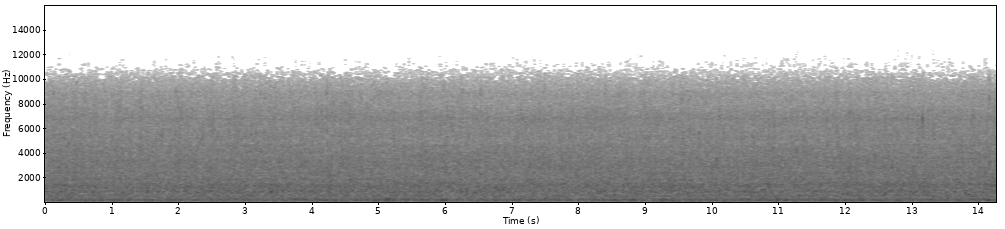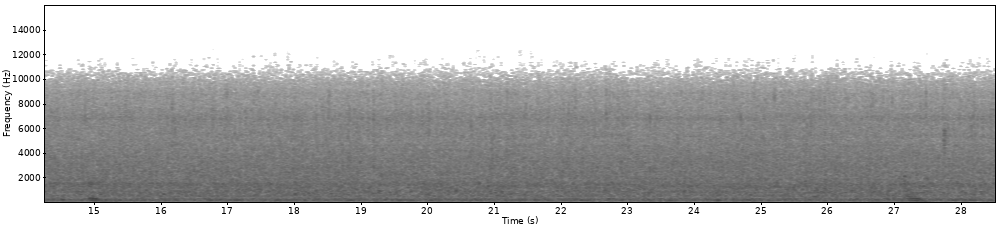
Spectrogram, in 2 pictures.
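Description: Steady rushing of river water flowing, an unbroken noise of running water.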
